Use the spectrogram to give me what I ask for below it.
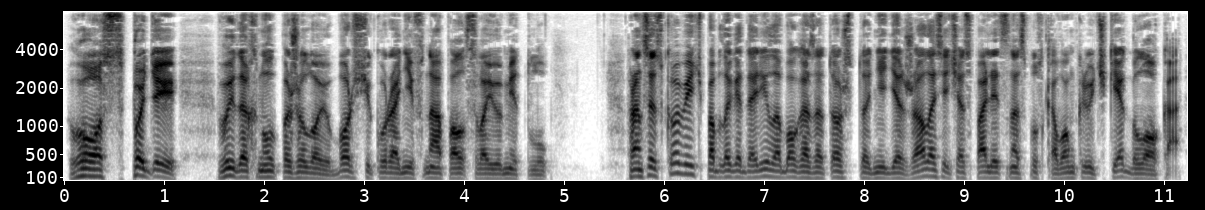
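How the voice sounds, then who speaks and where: A man reading a crime thriller as an audiobook narrator, measured and expressive. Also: low-pitched, no room sound, clean studio sound. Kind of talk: scripted narration.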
